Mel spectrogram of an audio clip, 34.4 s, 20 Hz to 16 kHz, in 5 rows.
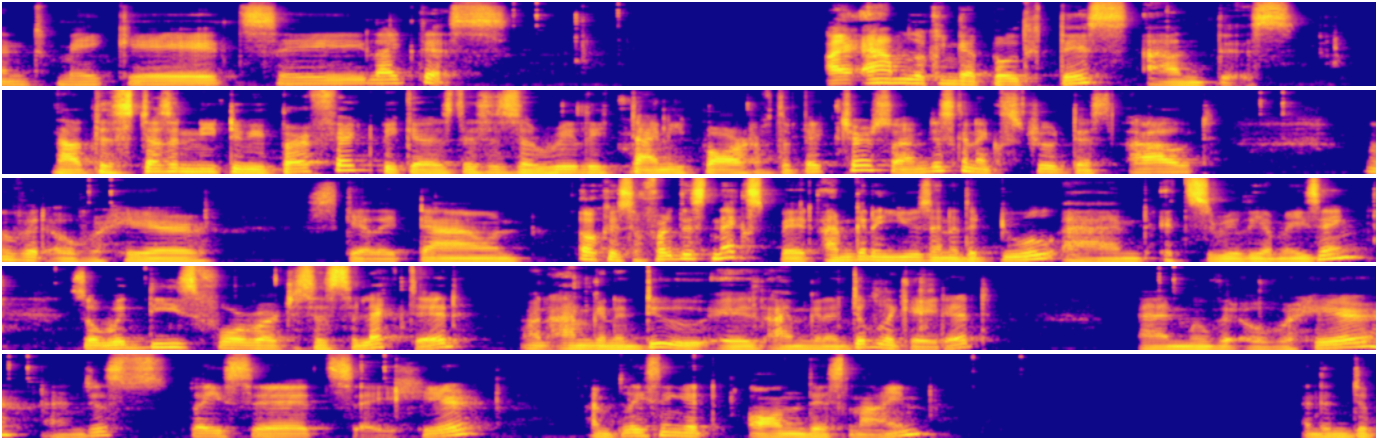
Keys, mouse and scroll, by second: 3.0 click, 7.0 ctrl+z, 9.4 g, 10.8 e, 12.4 r, 13.4 g, 14.7 s, 18.1-19.4 scroll up 2, 20.8 middle click, 22.4 KP_3, 23.6 KP_1, 24.9 shift+d, 26.7 r, 27.6 g, 30.4-30.7 scroll up 3, 31.0 shift+middle click, 32.2 shift+middle click, 33.8 shift+d.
